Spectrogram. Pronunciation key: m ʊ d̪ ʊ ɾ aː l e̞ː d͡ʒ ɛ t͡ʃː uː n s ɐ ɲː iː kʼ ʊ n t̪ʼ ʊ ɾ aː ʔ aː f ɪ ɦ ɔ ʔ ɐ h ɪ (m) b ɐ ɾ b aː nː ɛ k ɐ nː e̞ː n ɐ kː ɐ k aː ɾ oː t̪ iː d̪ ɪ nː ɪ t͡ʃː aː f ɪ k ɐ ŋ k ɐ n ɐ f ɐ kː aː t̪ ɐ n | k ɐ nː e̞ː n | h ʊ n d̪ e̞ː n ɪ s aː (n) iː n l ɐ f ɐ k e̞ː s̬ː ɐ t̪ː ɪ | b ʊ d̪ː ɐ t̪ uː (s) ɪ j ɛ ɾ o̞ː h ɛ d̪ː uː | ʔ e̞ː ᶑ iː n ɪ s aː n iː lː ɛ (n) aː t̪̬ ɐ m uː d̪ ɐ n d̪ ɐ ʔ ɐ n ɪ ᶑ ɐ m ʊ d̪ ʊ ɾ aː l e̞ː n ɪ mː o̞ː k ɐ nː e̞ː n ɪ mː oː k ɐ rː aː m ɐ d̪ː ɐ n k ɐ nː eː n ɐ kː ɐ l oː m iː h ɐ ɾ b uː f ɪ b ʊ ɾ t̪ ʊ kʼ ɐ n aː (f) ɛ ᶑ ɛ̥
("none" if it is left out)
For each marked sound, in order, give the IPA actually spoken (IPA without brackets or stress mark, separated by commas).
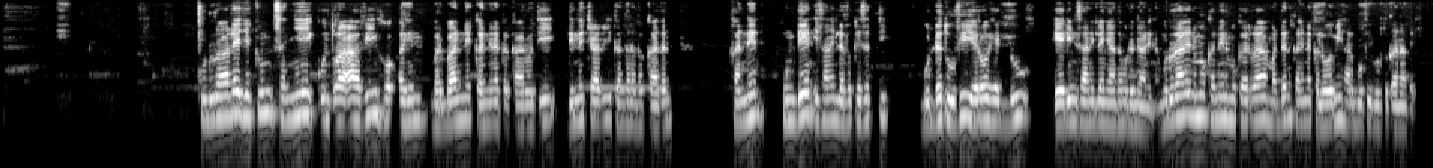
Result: n, n, f, ɲ, f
